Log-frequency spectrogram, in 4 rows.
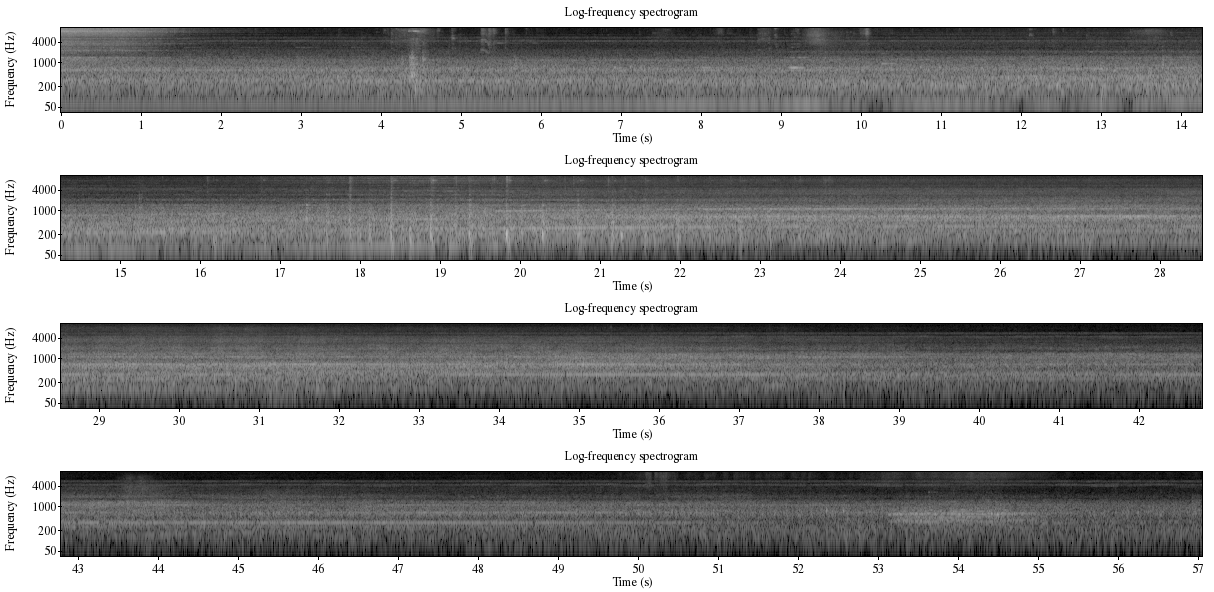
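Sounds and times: train wheels rumbling on rail: 0.0s - 57.0s
train wheels clicking and knocking: 15.2s - 23.8s
rising locomotive tones: 52.2s - 56.6s.

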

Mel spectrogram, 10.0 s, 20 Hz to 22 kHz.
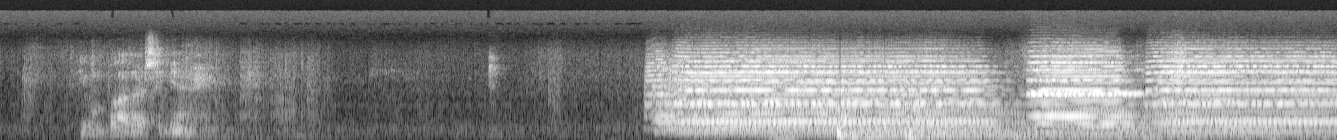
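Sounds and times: orchestral brass chord: 4.8s - 10.0s.

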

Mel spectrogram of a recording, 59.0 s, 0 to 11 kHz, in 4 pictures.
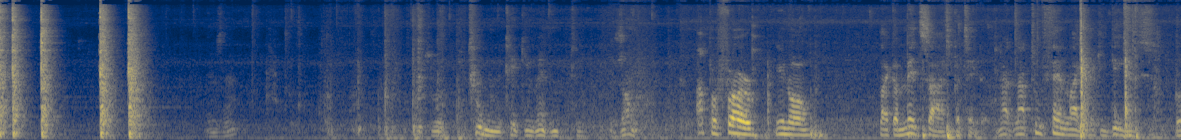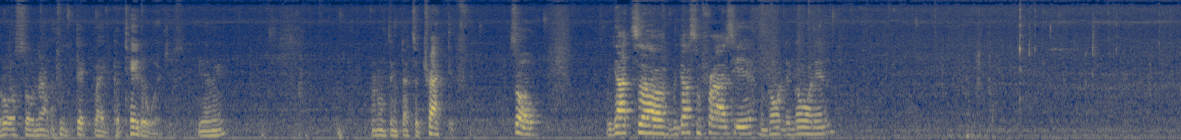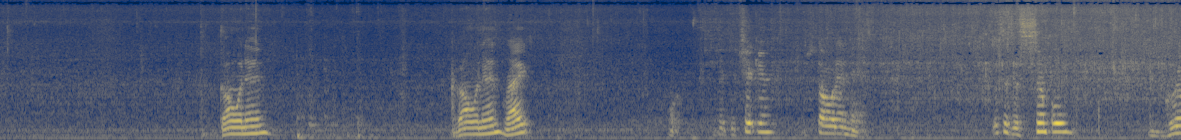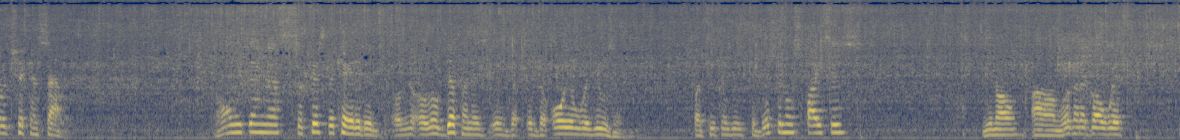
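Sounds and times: fries sizzling in oil: 7.6s - 59.0s.

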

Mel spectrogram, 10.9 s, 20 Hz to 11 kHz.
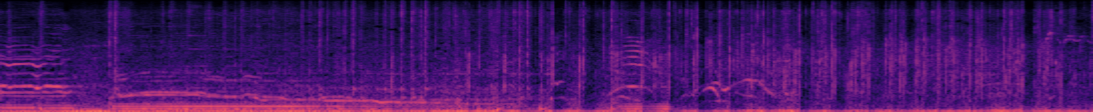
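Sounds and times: steady low hum: 0.0s - 10.4s
crowd applauding: 3.8s - 10.9s.

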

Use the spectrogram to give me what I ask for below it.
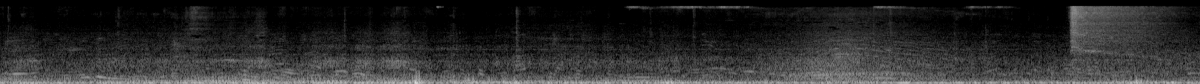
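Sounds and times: vehicle engines idling: 0.0s - 12.0s
loud hiss: 10.7s - 12.0s.

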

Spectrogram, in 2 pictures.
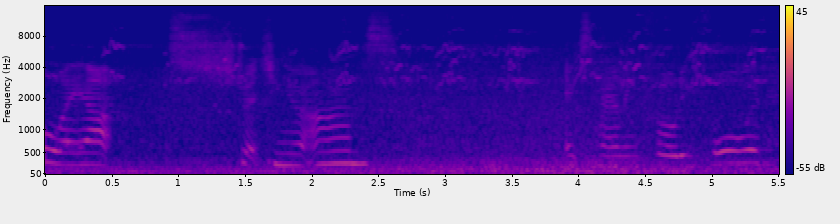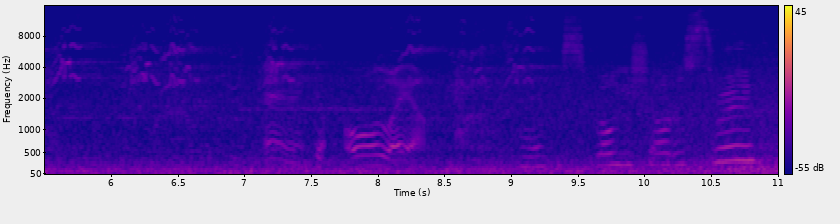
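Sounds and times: outdoor background noise: 0.0s - 11.0s
faint high bird chirps: 0.4s - 10.3s.

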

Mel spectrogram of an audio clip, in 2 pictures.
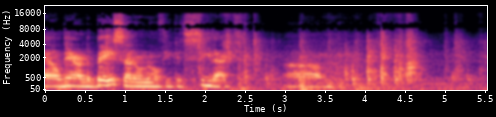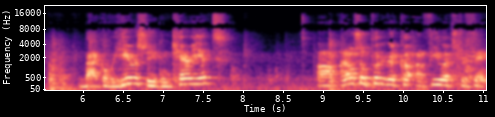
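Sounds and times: telescope tube rubbing: 10.4s - 11.0s.

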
